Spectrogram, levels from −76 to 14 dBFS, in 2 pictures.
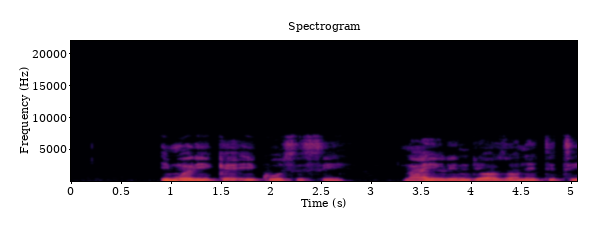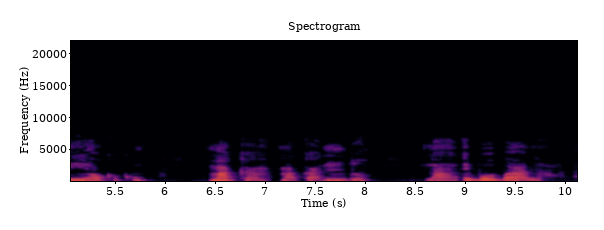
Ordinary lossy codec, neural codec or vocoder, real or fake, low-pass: AAC, 48 kbps; none; real; 7.2 kHz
